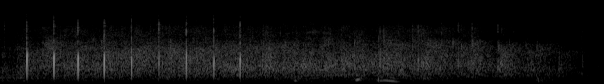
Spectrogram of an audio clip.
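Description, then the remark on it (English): An audience applauds in a steady, crackling wash of clapping. A few sharp, evenly spaced claps stand out at the start, then the applause continues evenly and tapers slightly at the end. “That's very good to applause for them.”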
